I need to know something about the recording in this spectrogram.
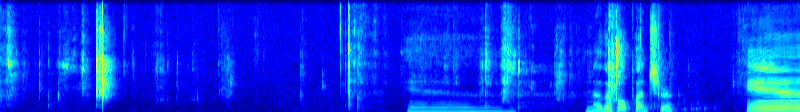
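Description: A paper punch clicks sharply.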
